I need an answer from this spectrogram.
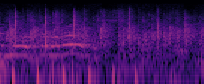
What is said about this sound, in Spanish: un fuerte aplauso al Señor en esta mañana.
